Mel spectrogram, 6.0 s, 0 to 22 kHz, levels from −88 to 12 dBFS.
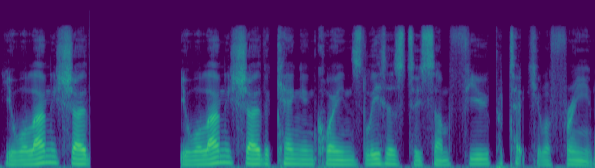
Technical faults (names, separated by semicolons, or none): stream reconnect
